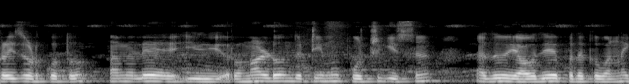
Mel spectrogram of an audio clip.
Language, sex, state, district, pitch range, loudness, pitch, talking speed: Kannada, male, Karnataka, Belgaum, 135-145 Hz, -15 LUFS, 140 Hz, 105 wpm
